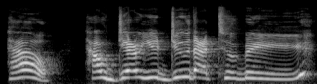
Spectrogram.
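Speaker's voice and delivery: high, wounded, acted indignation; mock tearful outburst. Defeated rival crying at the one who beat him, hammed-up outburst. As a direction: wail it as if beaten and crying. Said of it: "And he's crying".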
